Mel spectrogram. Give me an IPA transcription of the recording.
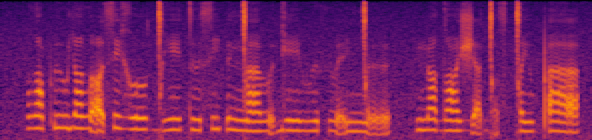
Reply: ðˤ a pʼ ɯ u̯ j e ðˤ ɛ̰ s e ɣ oː ɡ͡ǀ eː t ɯ s i ʔ ɘ ŋ͡ǀ a β ə̰ ɡ eː β ɯ θ β ɛ̰ i̯ ŋ͡ǀ ə̰ | m e dˤ ɜ ʒ a̰ ɡ͡ǀ ə̰ sˤ ǀ ɪ u̯ pʼ a

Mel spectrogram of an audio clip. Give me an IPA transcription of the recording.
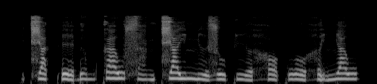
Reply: t͡ɕ a˨˩ t̚ ʔ e˧˩ ɗ ə̤˨˩ m k a˧ w s a̤˨˩ ŋ t͡ɕ a˧ j ɲ ɨ˧˩ z u˧˩ k i˧˩ ə̯ h ɔ˧˩ k w o˧˩ h ə̰˧˨ j ɲ a˧ w

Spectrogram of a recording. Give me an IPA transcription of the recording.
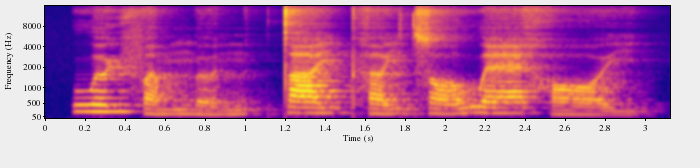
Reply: w ɵ˥ ɥ f ɐ˨˧ m ŋ ɵ˨˧ n | t̪ aː˧ j pʰ ɐ˨˥ j t͡s ɔː˨˥ w ɛː˧ h ɔː˨˩ j

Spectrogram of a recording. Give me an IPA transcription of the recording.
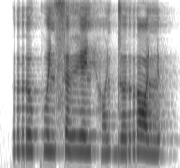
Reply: r ʊ kʷ ɛ lʲ s ə ɣ e lʲ h ɔ̤ lʲ d ʊ r ɔ lʲ

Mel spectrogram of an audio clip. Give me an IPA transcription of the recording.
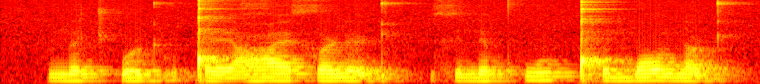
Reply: n ʌ t͡ʃʼ ʊ ɖʱ ʊ ǃ ɛ ʕ æ x ʌ ɳ ɛ ɖ | x ɪ n ɛ pʰ w u ǃʰ ə m ɔ n ɑ ɖ

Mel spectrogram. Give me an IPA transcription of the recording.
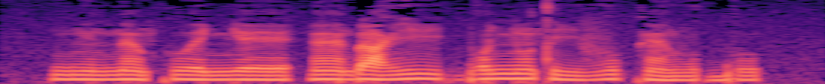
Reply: ŋ ĩ˧ n ɛ̃˦˨ kʷ eː˧ ɲ eː˧ | ɛ̃˧ ɗ a˧ ɣ iː˦˨ ɡ͡b o˦ ɲ ũ˦ t iː˨ v u˦ k ɛ̃˨ v u˨ ɡ͡b u˧

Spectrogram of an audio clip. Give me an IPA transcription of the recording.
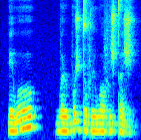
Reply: e w o | b ɐ ɹ b o ʒ t o f ɾ ɨ w ɔ f i ʒ t̪ ɐ ʒ

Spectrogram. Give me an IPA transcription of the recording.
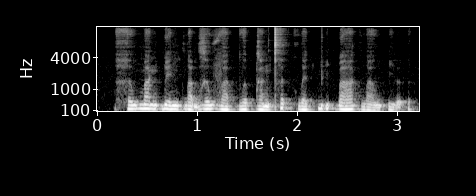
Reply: h ə˨˦ w m a˧ ŋ ɓ e˨˩ ŋ k w a̰˧˨ w ɣ ə˨˦ w v a˨˩ t̚ v ə˨˩ p̚ ɣ a̰˧˨ ŋ t̪ʰ ə˦˥ t̚ h w ɛ˨˩ t̚ ɓ ḭ˧˥ ɓ aː˨˦ k w a˧˩ w ʔ ḭ˧˨ ə̯ ʔ

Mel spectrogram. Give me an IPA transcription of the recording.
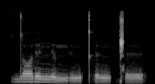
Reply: d ɔ˦ ɾ ɨ˦ n ɨ˦˨ mʲ u˧ n kʰ ɘ˦˨ ŋ ǁ ɘ˧

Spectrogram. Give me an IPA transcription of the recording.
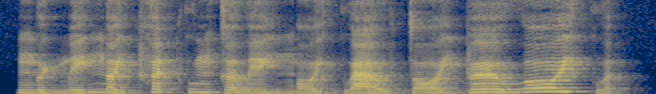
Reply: ŋ ɵ˨˩ ɥ m e˨˧ j ŋ ɐ˨˧ j pʰ ɐ˧ t̚ kʷ ɐ˧ m k ɐ˨ w e˨ j ŋ ɔː˨˩ j kʷ aː˨˩ w t̪ ɔː˨ j p œː˧ w ɔː˥ j kʷ ɐ˨ k̚

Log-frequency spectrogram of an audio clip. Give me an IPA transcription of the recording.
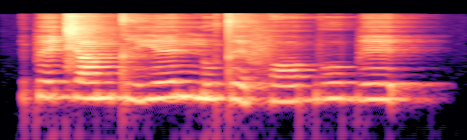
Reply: p e˧˥ t͡ɕ aː˧ m t̪ i˩ j eː˧˥ ŋ n u˩˧ t̪ e˧˩ f ɔː˩˧ b uː˧ b eː˧ p̚

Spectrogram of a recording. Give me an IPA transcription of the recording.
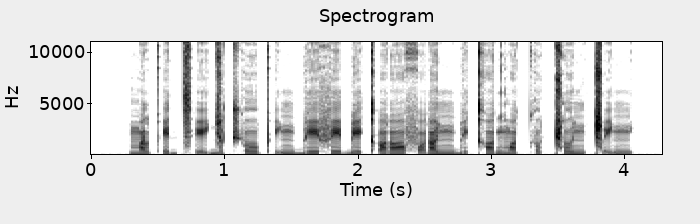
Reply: m ɒ l pʼ e d t͡sʼ ḛ ɟ ɔ t͡ʃʼ o pʼ ḛ ɲ b e f e ɓ e kʼ ɔ ɾ ɔ f ɔ̰ ɾ ɒ ɲ b e kʰ ɔ d m ɔ tʼ o ǁ o ɲ ǁ ḛ ɲ

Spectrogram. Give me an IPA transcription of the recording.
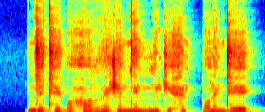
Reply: n z e tʰ e ɠ ɔ h ɔ lː ɛ̃ ʃ ɛ̃ n d ẽ n ŋ ɡ ẽ kʲ ɛ h ɛ̃ pː ɔ ɾ ɛ̃ n d e

